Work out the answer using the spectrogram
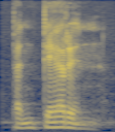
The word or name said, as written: penderyn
